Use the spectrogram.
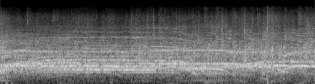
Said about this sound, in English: But if you think Esther and Ben made the best case, please applaud now.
